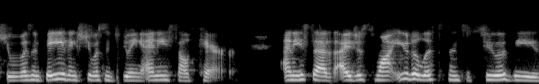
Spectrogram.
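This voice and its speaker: A woman's voice with fairly even intonation. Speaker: sleep story creator; former commercial actress. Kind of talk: interview.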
